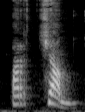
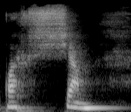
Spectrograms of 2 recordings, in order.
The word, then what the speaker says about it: парчам: А в хакасском языке вот этот звук Ч, он не совсем аналог в русском языке. Вроде как пишется одинаково, но на самом деле это он должен произноситься как фрикативное щ. Паршам. Парчам. Ну, некоторые хакасы так говорят, но все равно большей частью паршам.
